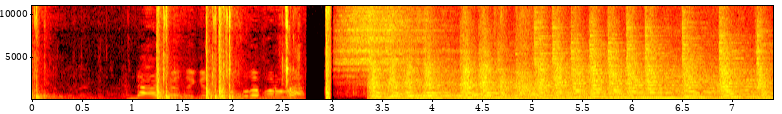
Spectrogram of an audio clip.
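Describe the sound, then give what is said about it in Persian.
Several sharp, loud gunshots crack in an irregular burst over the first few seconds as Afghan women fire at targets in shooting practice, with voices talking between them, before a dense, steady musical bed takes over. “با آن هم این زنان بی توجه به آینده ناروشن تلاش دارند تا گلوله‌هایشان به هدف بخورند و برای کشورشان تأمین امنیت کنند.”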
